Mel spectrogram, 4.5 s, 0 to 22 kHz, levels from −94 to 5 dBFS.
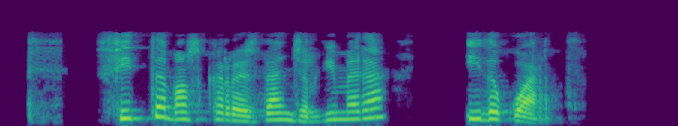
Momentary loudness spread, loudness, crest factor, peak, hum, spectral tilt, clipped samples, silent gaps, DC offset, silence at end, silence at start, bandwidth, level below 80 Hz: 13 LU; -18 LUFS; 18 dB; -2 dBFS; none; -5 dB/octave; under 0.1%; 0.45-0.64 s, 2.76-3.10 s; under 0.1%; 0.85 s; 0.2 s; 7.8 kHz; -64 dBFS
